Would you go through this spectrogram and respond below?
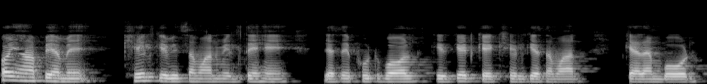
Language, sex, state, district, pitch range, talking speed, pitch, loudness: Hindi, male, Bihar, Lakhisarai, 125-140 Hz, 170 wpm, 130 Hz, -17 LUFS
